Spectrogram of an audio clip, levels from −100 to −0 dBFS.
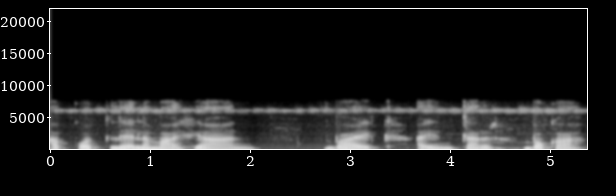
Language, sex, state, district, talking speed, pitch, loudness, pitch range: Mizo, female, Mizoram, Aizawl, 125 wpm, 155 Hz, -18 LUFS, 145-160 Hz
